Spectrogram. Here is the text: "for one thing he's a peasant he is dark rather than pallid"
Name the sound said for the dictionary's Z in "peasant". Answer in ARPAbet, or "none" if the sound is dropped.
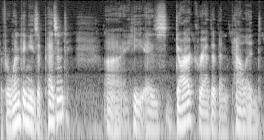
Z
